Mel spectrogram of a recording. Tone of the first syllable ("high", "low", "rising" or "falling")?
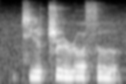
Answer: rising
